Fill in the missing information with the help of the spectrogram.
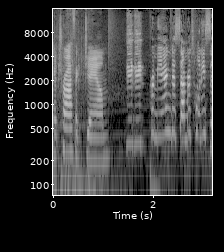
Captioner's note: honking horn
